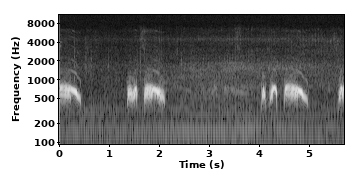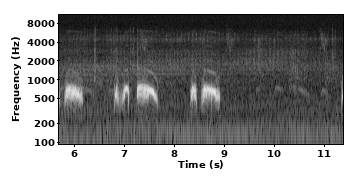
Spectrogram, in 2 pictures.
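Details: Spotted dove giving about six coo phrases, a recording for prompting newly caught doves to call. Each phrase is one or two short hoots, then a longer downward-sliding coo, spaced a second or more apart over a continuous low hum.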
